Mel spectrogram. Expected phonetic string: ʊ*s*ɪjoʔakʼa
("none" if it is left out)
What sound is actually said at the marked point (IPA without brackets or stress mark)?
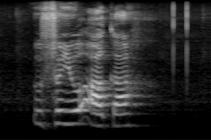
f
